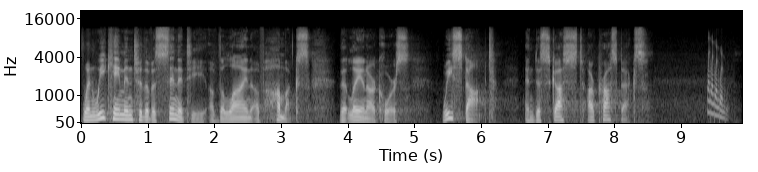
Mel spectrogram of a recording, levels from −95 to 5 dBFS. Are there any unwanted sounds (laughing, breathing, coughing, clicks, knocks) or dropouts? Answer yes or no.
yes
